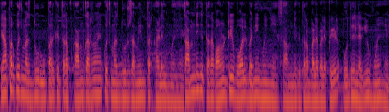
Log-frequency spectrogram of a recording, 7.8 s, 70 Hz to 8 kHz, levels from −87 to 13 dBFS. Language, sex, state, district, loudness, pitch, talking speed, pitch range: Hindi, male, Maharashtra, Pune, -33 LUFS, 130 Hz, 280 wpm, 120-135 Hz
